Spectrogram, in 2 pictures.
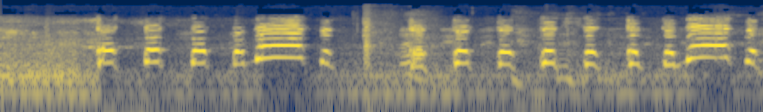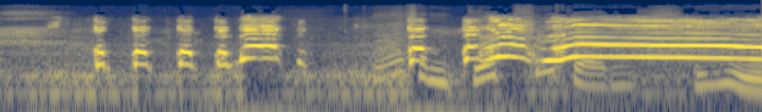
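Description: A rapid, busy string of short, sharp clucks from chickens, then a long drawn-out rooster crow rising and sliding at the end.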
